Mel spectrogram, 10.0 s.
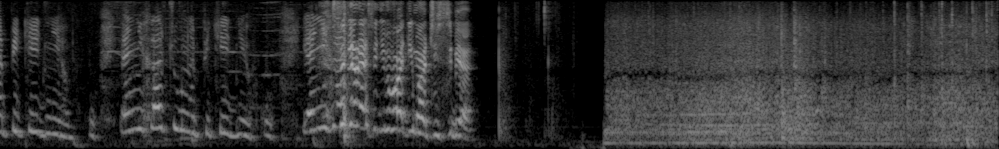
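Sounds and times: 
speech: 0.1s - 4.9s, 6.0s - 6.6s
bus driving, engine running: 6.1s - 9.9s.

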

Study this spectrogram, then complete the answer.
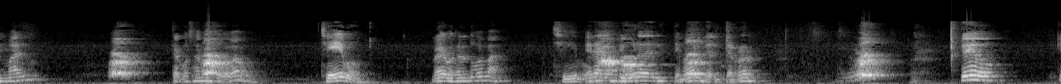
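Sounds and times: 
speech: 0.0s - 0.6s, 1.7s - 7.7s, 8.4s - 10.6s
dog yipping: 1.1s - 2.5s, 5.9s - 7.2s, 8.4s - 9.1s
dog barking: 1.1s - 2.6s, 5.9s - 7.4s, 8.4s - 9.4s.

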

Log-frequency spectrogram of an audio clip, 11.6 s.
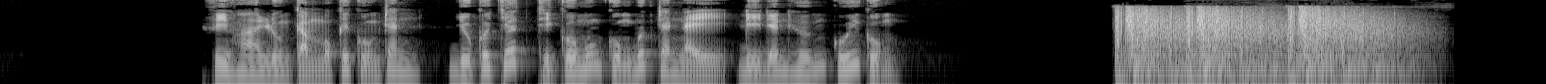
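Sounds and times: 
speech: 1.6s - 6.8s
explosion booms: 8.4s - 10.9s.

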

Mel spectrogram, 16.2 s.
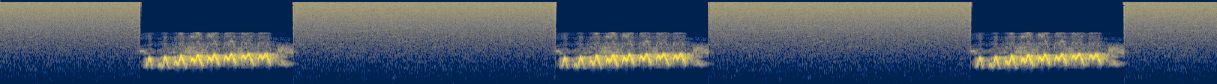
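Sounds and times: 
bird warbling: 1.9s - 3.9s, 7.4s - 9.5s, 13.0s - 15.0s.

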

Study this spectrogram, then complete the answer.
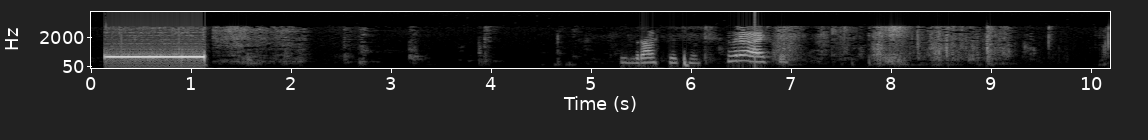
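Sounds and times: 
telephone line tone while connecting operator: 0.1s - 1.2s
speech: 5.4s - 7.2s.

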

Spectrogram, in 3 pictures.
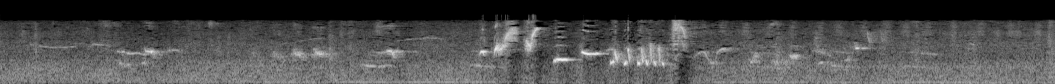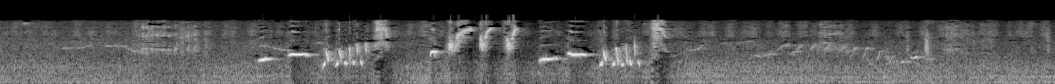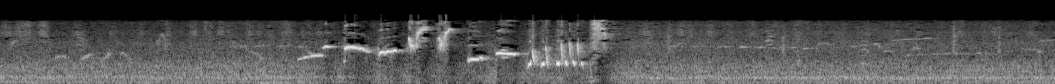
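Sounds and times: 
magpie-robin or shama song: 0.0s - 31.6s.

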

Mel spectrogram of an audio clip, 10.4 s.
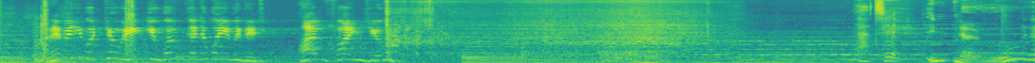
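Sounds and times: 
speech: 0.5s - 5.4s, 8.8s - 10.3s
car engine revving and driving off at night in Nevada near Area 51: 3.8s - 8.0s.

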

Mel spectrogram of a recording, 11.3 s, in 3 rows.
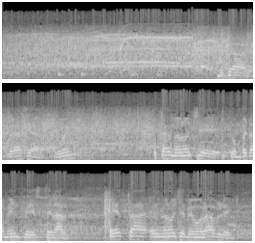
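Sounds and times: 
audience applause: 0.0s - 7.0s
speech: 3.2s - 5.0s, 6.0s - 11.2s.

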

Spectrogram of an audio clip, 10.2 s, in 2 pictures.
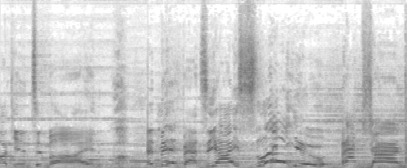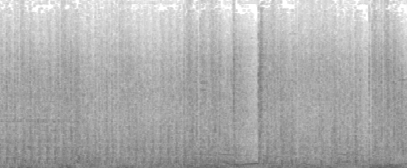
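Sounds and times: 
speech: 0.1s - 5.5s
guns firing blanks on a film set: 5.1s - 10.1s.

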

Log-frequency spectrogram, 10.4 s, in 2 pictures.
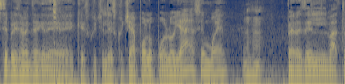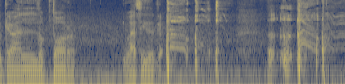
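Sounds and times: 
speech: 0.0s - 6.4s, 7.0s - 8.4s, 9.2s - 10.0s
person coughing harshly: 7.6s - 10.3s.

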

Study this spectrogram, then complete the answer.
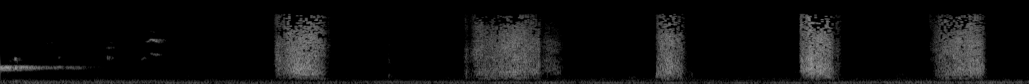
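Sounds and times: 
digging in the ground: 2.7s - 3.3s, 4.7s - 5.7s, 6.5s - 6.9s, 7.9s - 8.5s, 9.3s - 9.9s.

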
